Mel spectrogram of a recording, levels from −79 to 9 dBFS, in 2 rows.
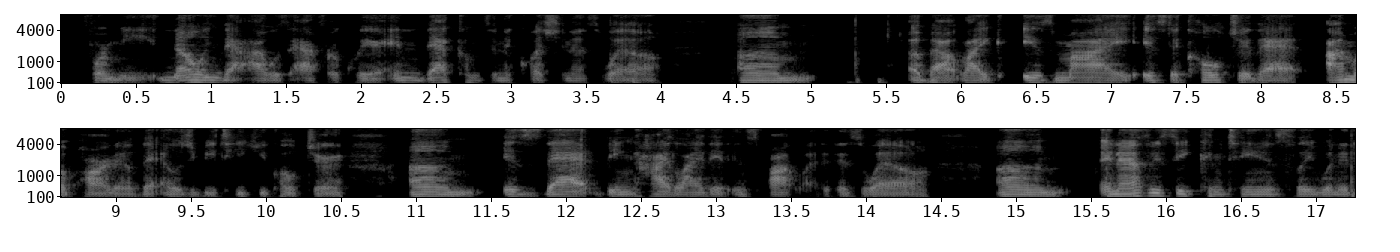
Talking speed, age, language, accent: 165 wpm, 20-39, English, American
